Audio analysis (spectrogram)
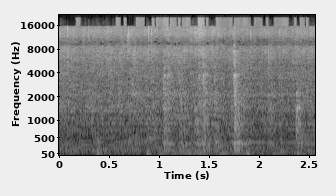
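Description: Cinnamon and cloves sizzle in a hot pan with tomato for tomato bath, a continuous dense frying hiss with several short scraping stirs spaced through it.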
